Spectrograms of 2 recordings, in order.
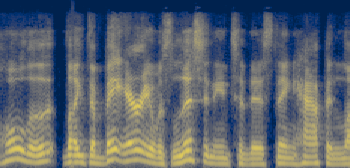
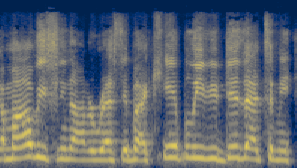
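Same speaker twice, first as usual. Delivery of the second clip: higher, hammed-up outraged rant; mock angry; 9 semitones higher, faster than usual. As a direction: storm in and chew them out. He storms in on the hosts.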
